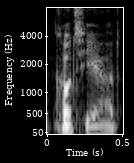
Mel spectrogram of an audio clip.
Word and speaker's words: Cotillard: That's the one, yeah, Cotillard. – Cotillard, excuse me, yes, my pronunciation.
